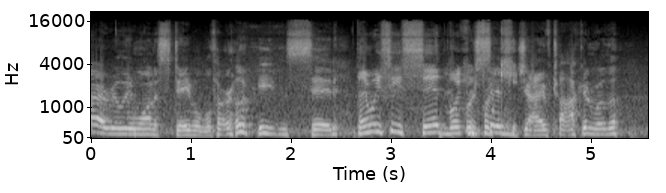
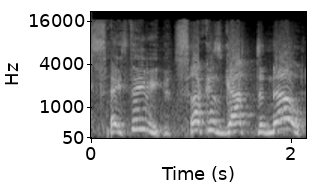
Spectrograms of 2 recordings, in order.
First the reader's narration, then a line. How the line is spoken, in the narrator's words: he was just laughing and saying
